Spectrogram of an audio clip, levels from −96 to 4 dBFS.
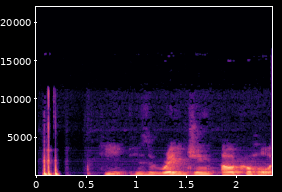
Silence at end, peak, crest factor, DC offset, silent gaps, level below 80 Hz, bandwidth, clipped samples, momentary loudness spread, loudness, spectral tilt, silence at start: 0 s; 0 dBFS; 18 dB; under 0.1%; none; -48 dBFS; 12 kHz; under 0.1%; 13 LU; -18 LUFS; -8 dB/octave; 0.1 s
